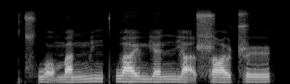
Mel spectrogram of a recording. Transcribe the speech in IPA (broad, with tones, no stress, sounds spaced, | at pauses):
t͡sʰ w ɔ̰˨˩ m a˨˦ n m i˦ ŋ pʰ w a˦ ɪ̯ m j ɛ˨˦ n n̪ j ä̰˨˩ ʂ ɑ˨˦ ʊ̯ ʈ͡ʂ ɻ̩˨˦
